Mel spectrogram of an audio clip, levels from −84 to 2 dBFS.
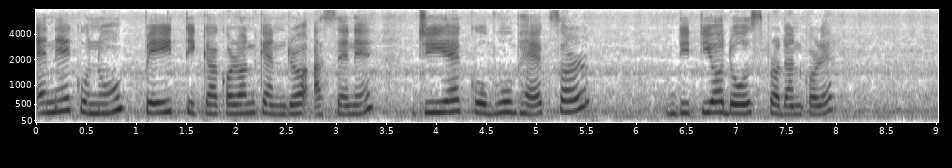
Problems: constant background noise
